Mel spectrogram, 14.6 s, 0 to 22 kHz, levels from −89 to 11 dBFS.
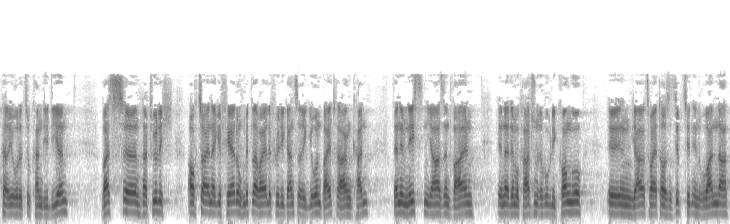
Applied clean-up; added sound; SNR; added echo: none; none; none; none.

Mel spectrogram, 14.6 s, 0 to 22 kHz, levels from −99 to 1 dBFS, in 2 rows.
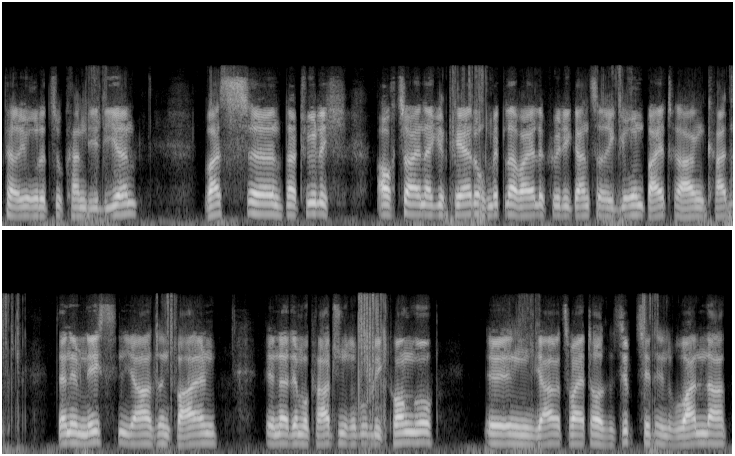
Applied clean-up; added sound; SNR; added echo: neural diffusion model UNIVERSE++.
